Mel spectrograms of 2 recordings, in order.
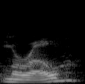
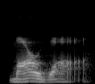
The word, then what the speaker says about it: Marois: pronounced Jericho Moreau, maybe. First gen user. Um, Wait, no, it is. It is. I got the pronunciation guide. They did the uh the interested prospects. It's Jericho Marwa.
